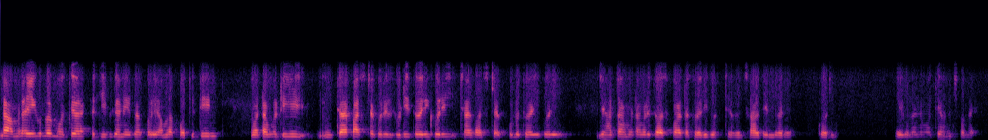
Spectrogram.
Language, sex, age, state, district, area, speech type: Bengali, male, 45-60, West Bengal, Purulia, rural, conversation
